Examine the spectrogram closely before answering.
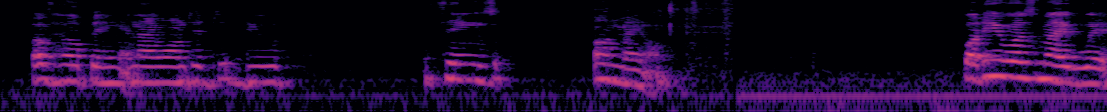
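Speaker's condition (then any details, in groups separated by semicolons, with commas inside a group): Spastic quadriplegic cerebral palsy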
